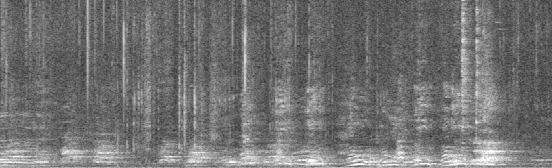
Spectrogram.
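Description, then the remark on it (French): Several dogs bark and yip continuously at an animal shelter, overlapping one another at moderate loudness with some whimpering, over a steady low background rumble. “Donc à l'heure actuelle, nous n'avons que des chats et des chiens à l'adoption dans notre refuge.”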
